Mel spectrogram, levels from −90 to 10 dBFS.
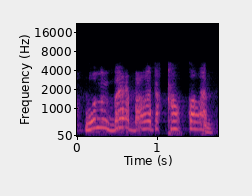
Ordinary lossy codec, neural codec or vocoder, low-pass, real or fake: none; codec, 44.1 kHz, 2.6 kbps, DAC; 5.4 kHz; fake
